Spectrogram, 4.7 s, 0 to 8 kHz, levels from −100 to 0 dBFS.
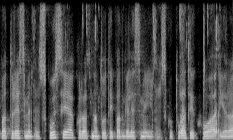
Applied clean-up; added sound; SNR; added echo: neural mask model Resemble Enhance denoiser.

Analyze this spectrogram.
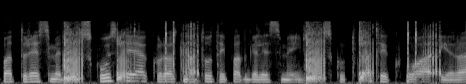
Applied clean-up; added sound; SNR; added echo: neural diffusion model UNIVERSE++.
